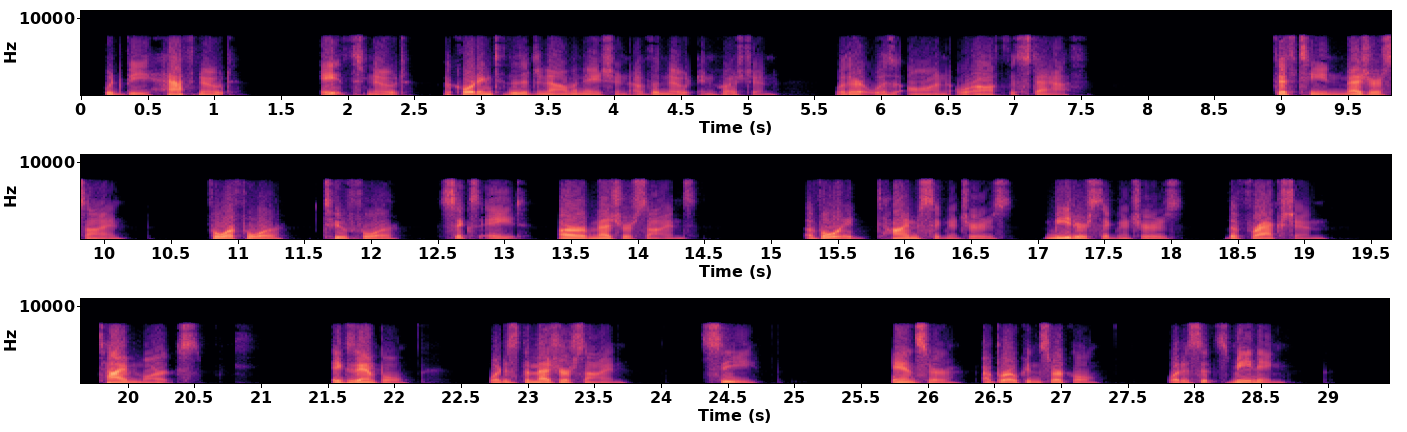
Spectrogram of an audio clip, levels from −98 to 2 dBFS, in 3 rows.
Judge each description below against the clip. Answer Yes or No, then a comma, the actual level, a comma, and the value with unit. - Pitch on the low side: Yes, low, 105 Hz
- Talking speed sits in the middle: No, slow, 120 wpm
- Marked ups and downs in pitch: Yes, wide, 6.8 semitones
